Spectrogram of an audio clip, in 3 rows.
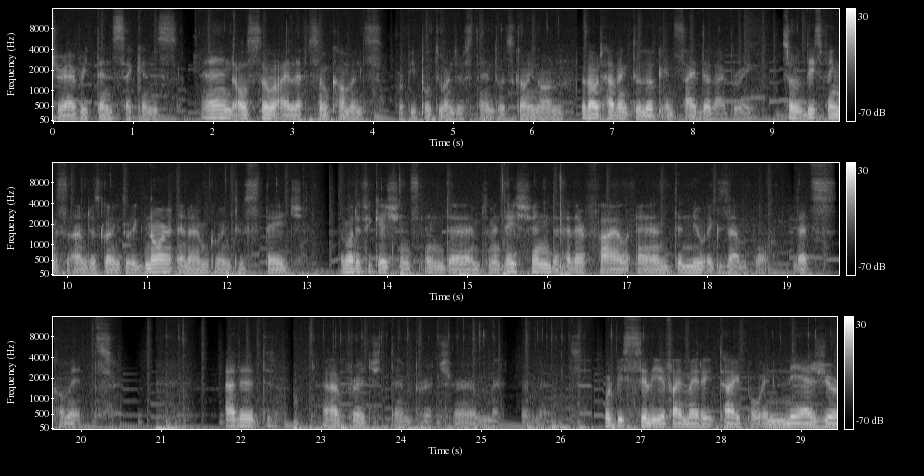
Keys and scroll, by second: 1.7 Escape, 2.7-16.1 typing, 18.8-26.7 typing, 26.7 ctrl+Left, 26.8 ctrl+Left, 27.0 ctrl+Left, 27.9 Right, 28.1 Right, 28.2 Right, 28.6 Left, 29.1 Right, 29.3 Right.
